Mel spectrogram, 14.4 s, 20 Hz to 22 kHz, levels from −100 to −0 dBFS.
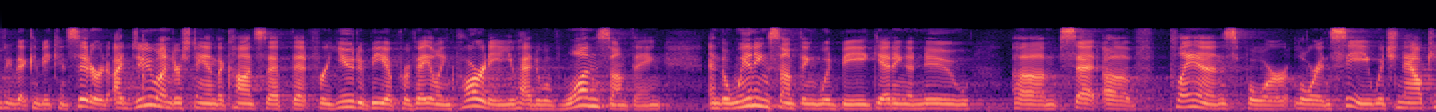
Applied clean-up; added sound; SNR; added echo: none; none; none; none.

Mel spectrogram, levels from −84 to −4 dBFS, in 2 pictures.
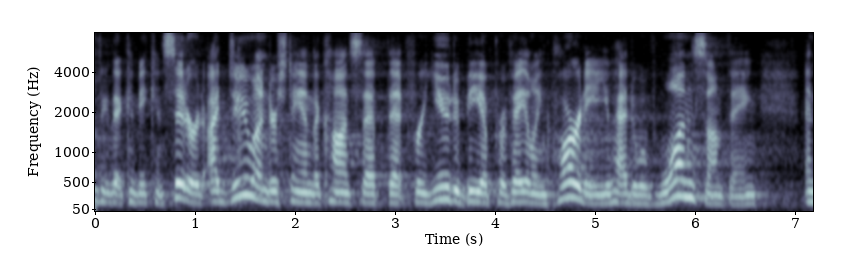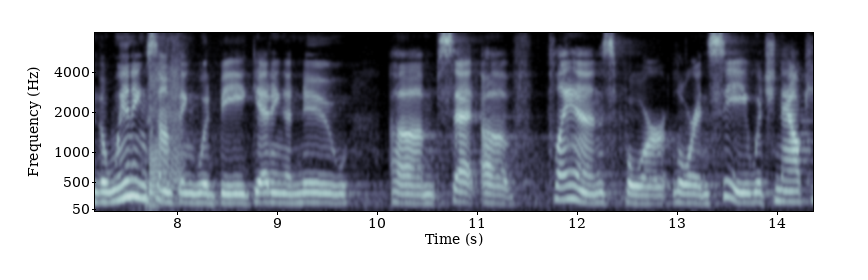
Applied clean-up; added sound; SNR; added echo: none; Fart; 11 dB; none.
